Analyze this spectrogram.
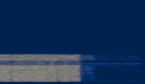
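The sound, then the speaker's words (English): A harsh burst of radio static lasts about half a second, then cuts off abruptly and leaves only a faint residual hiss. “Your message is off static. Still off static.”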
